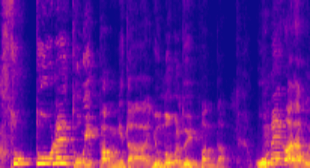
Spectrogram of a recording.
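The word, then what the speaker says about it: ω: 오메가라고 읽어요. 어쨌든 그냥 뭐 W라 생각해도 돼.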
